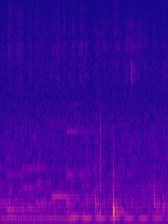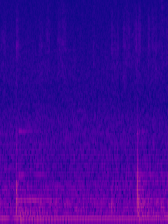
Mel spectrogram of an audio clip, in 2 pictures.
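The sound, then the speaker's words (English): Faint scratching of writing by hand, with a few soft ticks and taps from the pen over a steady low hum, no voices. “And the reason I'm writing, I'll tell you in a minute.”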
